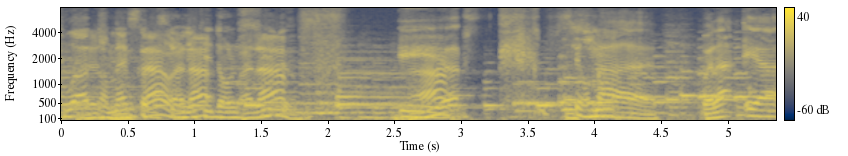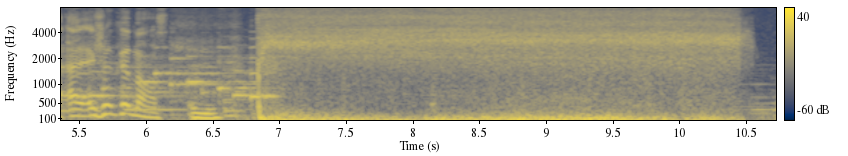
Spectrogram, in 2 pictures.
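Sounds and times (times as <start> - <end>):
speech: 0.0 - 7.2
blowtorch searing meat: 6.8 - 10.6.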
